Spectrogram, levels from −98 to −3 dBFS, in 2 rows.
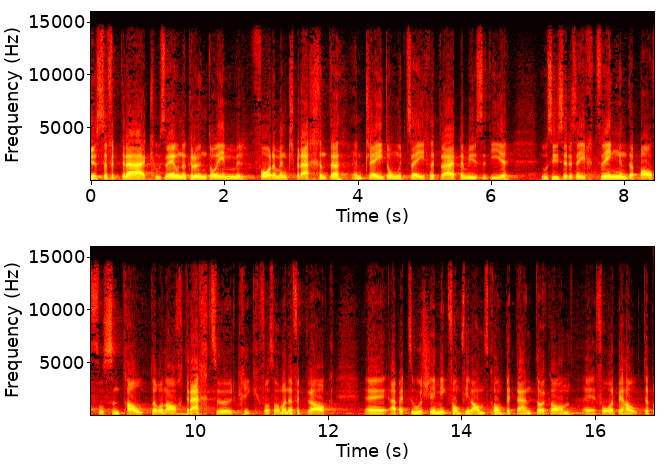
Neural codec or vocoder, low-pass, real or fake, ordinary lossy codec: none; 14.4 kHz; real; none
